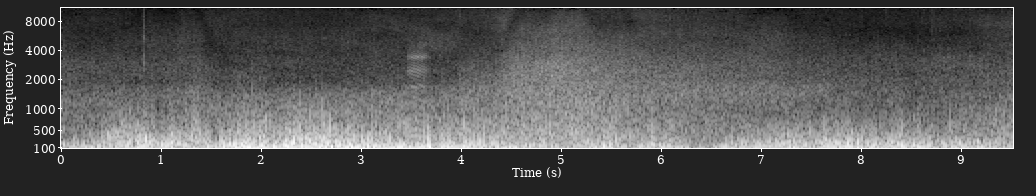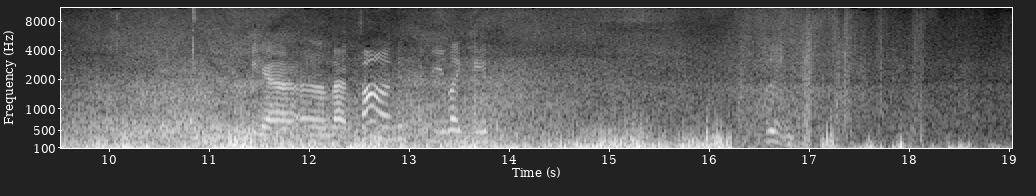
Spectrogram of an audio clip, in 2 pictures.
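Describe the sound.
Steady roar of ocean surf at a beach, loud, with heavy wind buffeting the microphone, faint muffled voices, and a few brief chirping tones midway.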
